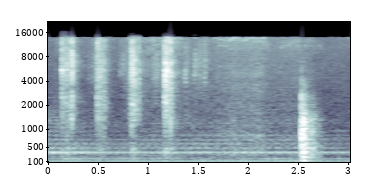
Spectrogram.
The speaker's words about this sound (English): A little bit of salt. A little bit of cracked pepper.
